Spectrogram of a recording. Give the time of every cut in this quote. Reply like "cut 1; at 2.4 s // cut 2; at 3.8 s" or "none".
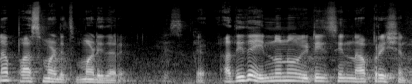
none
